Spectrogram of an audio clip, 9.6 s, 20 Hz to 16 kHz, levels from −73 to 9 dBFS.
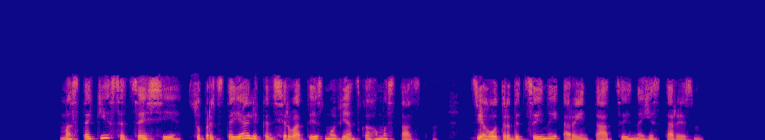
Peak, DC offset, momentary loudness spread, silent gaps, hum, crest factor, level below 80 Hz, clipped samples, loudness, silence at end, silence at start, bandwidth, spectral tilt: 0 dBFS; under 0.1%; 8 LU; 4.95-5.00 s, 5.26-5.31 s, 5.74-5.85 s, 8.26-8.31 s; none; 18 dB; -56 dBFS; under 0.1%; -19 LUFS; 0.8 s; 0.75 s; 7.8 kHz; -5 dB/octave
